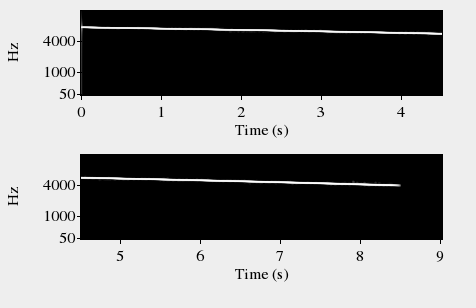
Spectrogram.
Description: Which frequency can you hear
